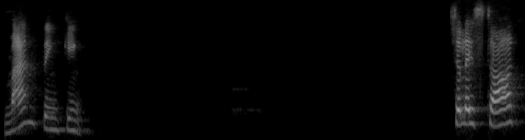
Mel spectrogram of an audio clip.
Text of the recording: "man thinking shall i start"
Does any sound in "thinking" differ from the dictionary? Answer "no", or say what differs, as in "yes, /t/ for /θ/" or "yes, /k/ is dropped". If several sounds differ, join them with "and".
no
